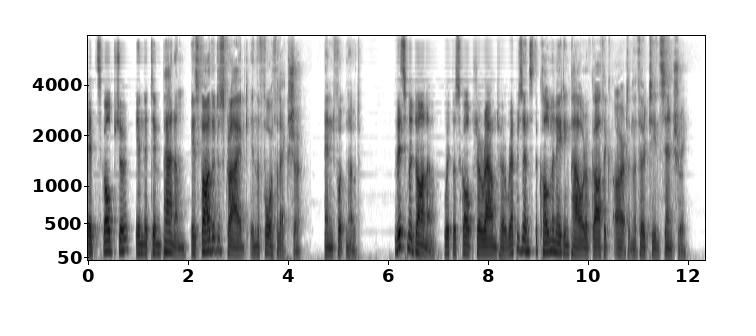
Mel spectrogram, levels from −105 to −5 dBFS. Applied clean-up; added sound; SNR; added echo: neural mask model DeepFilterNet 3.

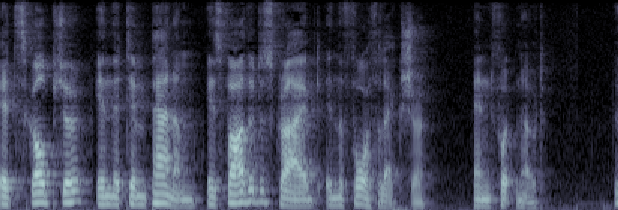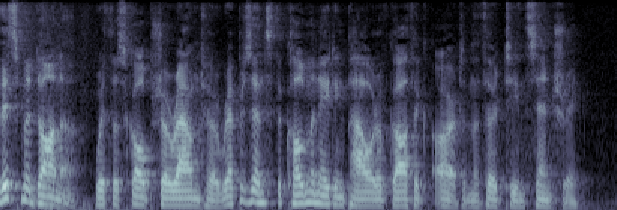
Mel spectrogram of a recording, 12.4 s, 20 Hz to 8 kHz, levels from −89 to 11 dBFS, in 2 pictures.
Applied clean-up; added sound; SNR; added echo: none; none; none; none.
